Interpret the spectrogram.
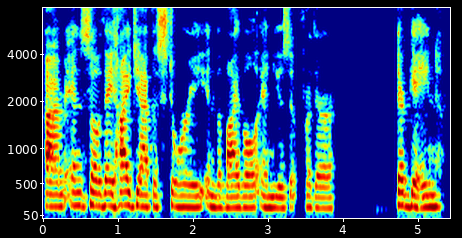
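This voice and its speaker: A woman's voice: sits low, level tone, measured pace. A woman co-hosting a podcast, casually and emphatically talking through her views on a scripture reading. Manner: opinionated, emphatic, talks through her reasoning. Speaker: podcast co-host.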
